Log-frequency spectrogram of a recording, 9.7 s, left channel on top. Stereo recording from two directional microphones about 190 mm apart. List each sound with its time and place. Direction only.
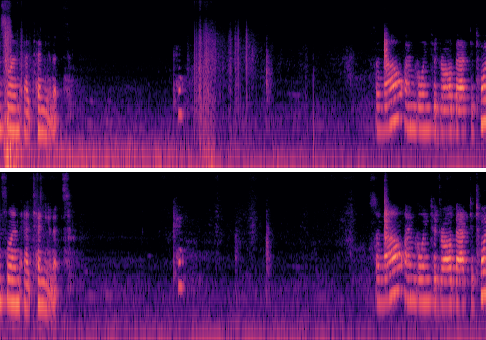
0.0 s a woman's voice: 15° right (ahead or behind)
3.4 s a sound: 15° right (ahead or behind)
7.5 s speech: 25° right (ahead or behind)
